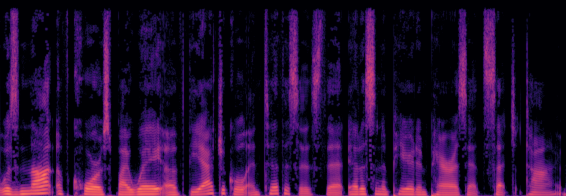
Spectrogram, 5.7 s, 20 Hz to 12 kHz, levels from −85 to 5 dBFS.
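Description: Nothing here needs fixing: it's a short bit of speech with no technical faults to point to anywhere in it.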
